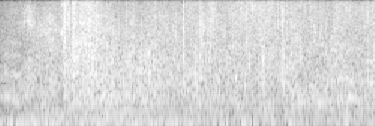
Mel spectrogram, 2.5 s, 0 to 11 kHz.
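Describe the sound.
Explosions in a Battlefield 1 video game trailer form a loud, unbroken wall of booming rumble and blasts, dense and heavy from start to finish.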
